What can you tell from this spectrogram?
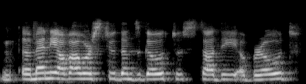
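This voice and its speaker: A middle-aged woman from Romania, whose first language is Hungarian, speaks at a moderate pace with a fairly high, flat-sounding voice that moves little in pitch. She works as a librarian and English tutor and is a guest in a casual video-call interview, hesitating with many fillers and restarts. The recording is muffled and lo-fi.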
